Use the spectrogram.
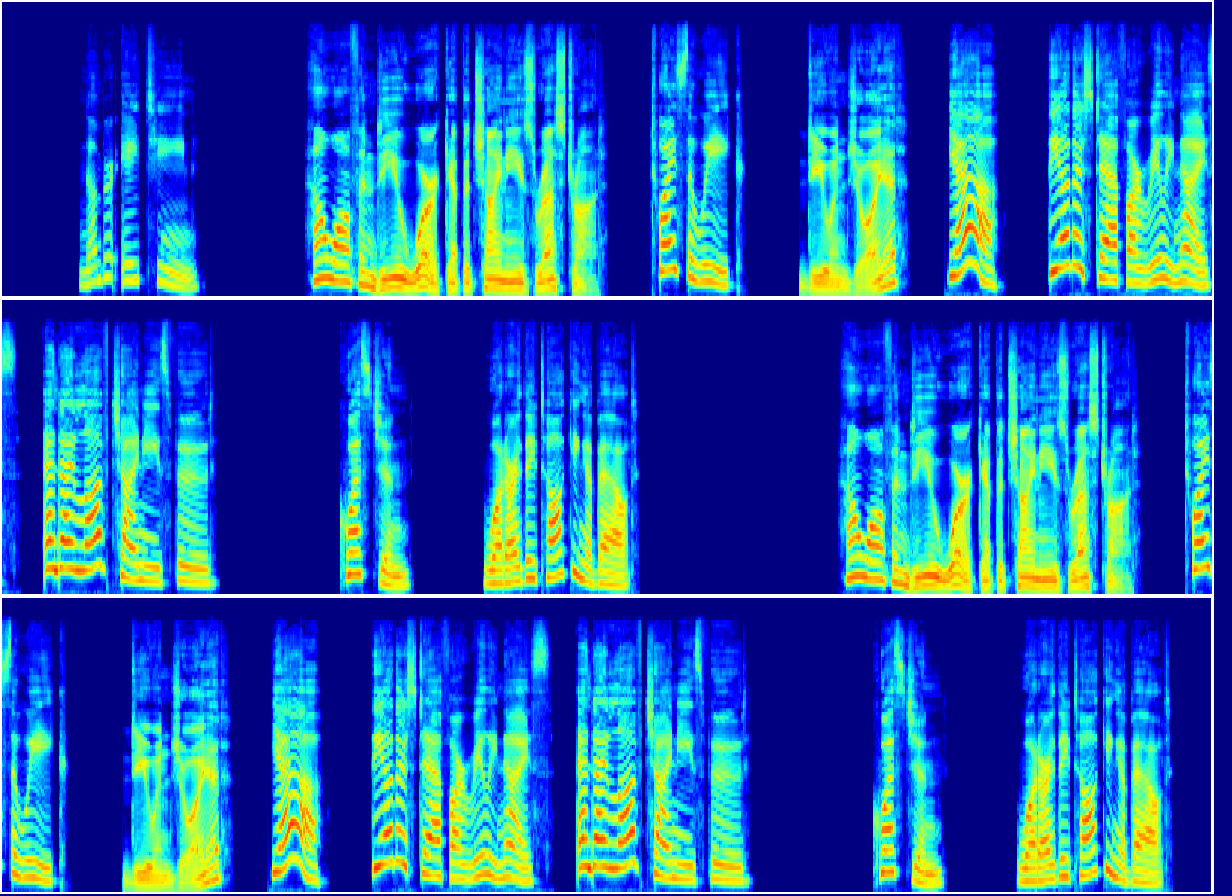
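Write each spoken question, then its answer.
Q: What are they talking about?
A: A part-time job at a Chinese restaurant.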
